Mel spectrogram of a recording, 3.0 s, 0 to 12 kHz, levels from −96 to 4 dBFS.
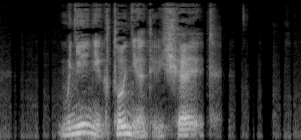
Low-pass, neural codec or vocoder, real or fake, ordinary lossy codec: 10.8 kHz; vocoder, 48 kHz, 128 mel bands, Vocos; fake; AAC, 64 kbps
